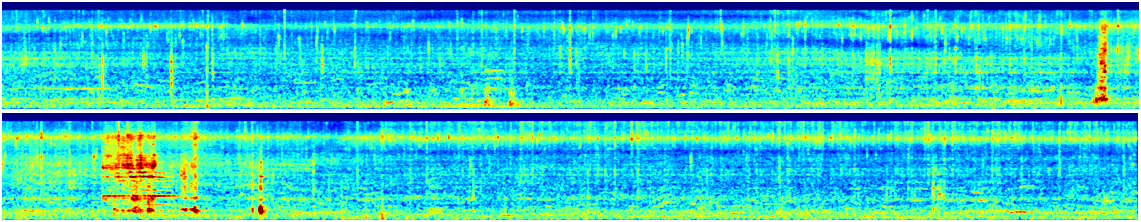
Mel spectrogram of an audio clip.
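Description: Sliced onions sizzling steadily in oil in an aluminium pot on low heat, browning. About halfway through, a few louder clicks and a brief scrape as the slotted metal spoon stirs them.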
